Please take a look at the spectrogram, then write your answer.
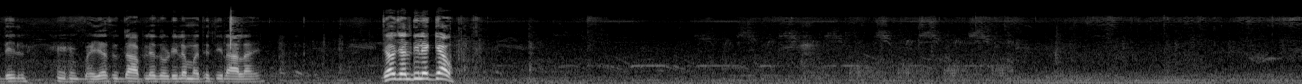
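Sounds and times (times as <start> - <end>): outdoor background noise: 0.0 - 13.0
faint bird calls: 2.9 - 3.9, 4.8 - 13.0.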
